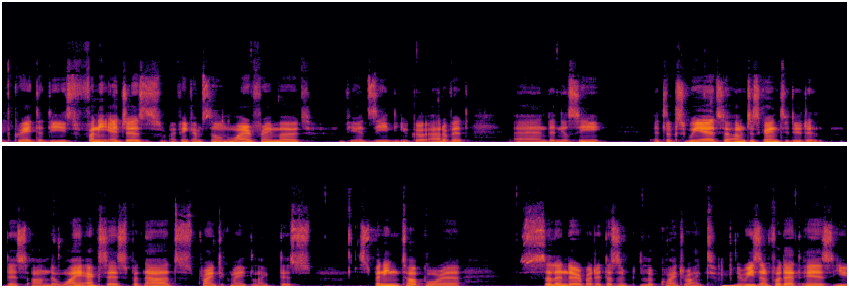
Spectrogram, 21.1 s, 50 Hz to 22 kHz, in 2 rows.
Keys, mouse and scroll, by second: 2.8 z, 8.8-11.3 drag, 11.9-13.1 middle drag, 14.6-17.1 middle drag, 19.6 Tab.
